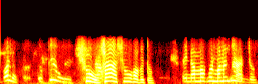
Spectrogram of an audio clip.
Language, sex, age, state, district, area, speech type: Bengali, female, 18-30, West Bengal, Cooch Behar, urban, conversation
